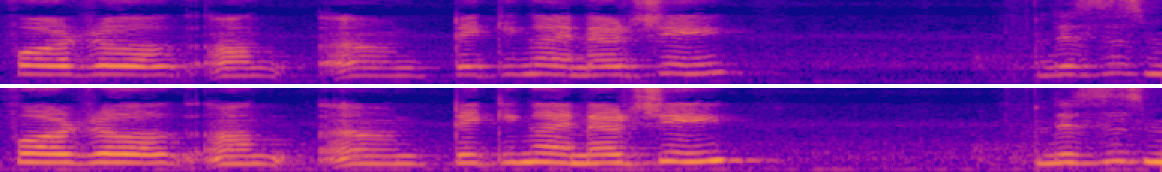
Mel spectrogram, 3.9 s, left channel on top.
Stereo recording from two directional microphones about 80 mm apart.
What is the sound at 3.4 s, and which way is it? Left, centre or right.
Speech, centre.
